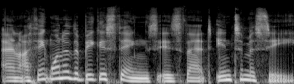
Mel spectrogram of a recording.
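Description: This woman has an Australian accent. Her intonation is lively. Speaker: sex therapist. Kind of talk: interview.

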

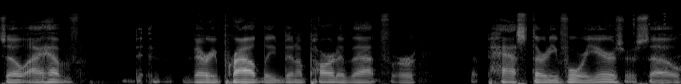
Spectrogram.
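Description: In a very clean recording with a silent background, a man with an American accent talks fairly slowly at a fairly low pitch, his intonation monotone and flat, with long, frequent pauses. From Florida, St. Petersburg. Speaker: former police officer and property developer. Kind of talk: casual interview. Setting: studio.

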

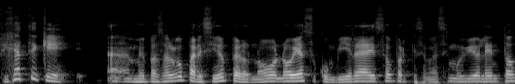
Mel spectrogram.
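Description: In a Mexican accent, a man speaks fairly quickly with a fairly high pitch. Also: ordinary pitch variation. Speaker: podcast co-host. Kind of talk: casual chat.

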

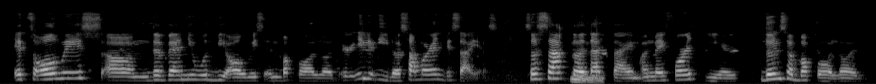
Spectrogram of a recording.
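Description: The speaker has a Filipino accent. The delivery runs fairly quickly with hardly any pauses. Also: woman, medium pitch for a woman, lively intonation. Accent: Filipino English with Tagalog code-switching. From Philippines. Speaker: professional volleyball player and sports analyst. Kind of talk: casual interview chat. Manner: animated, laughs often.

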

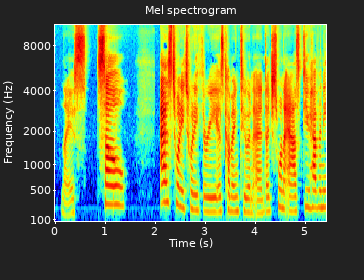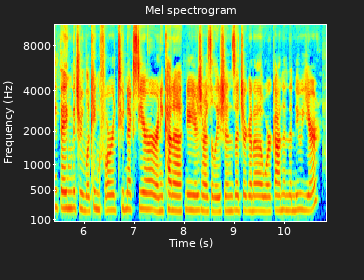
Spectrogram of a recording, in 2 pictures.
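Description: On a very clean recording with a silent background, a woman with an American accent speaks fairly quickly in a fairly high voice with a bright, sharp tone. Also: ordinary pitch variation. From United States. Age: 30s. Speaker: podcast co-host. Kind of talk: casual chat.

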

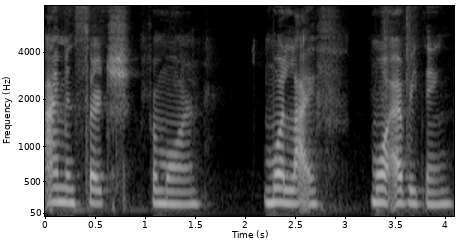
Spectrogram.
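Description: A woman with an American accent, medium pitch, and monotone, flat intonation, recorded very cleanly against a silent background. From Brooklyn, New York. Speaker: author and poet. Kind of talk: casual chat, interview.

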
